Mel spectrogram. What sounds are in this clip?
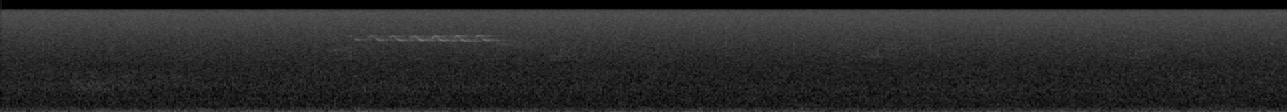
Red-eyed Vireo, Yellow-rumped Warbler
